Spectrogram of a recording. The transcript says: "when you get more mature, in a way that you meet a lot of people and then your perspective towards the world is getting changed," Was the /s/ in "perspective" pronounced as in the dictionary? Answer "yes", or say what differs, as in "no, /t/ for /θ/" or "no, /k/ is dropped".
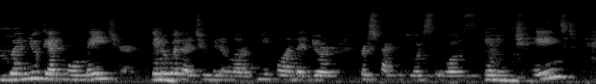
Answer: yes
